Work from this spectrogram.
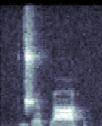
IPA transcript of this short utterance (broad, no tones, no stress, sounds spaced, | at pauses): d͡ʒ ɵ kʷ ɑː kʷ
